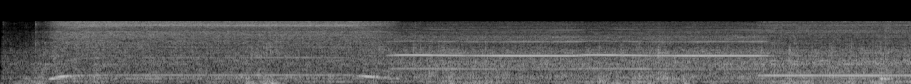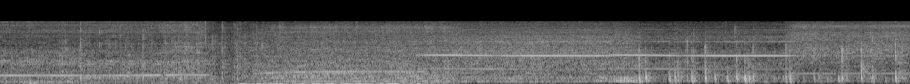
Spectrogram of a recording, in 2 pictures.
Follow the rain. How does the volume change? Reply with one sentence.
The loudness of the rain goes up.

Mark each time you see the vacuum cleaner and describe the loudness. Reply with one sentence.
The vacuum cleaner can be heard from 0.0 to 18.1 s, at a steady volume.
